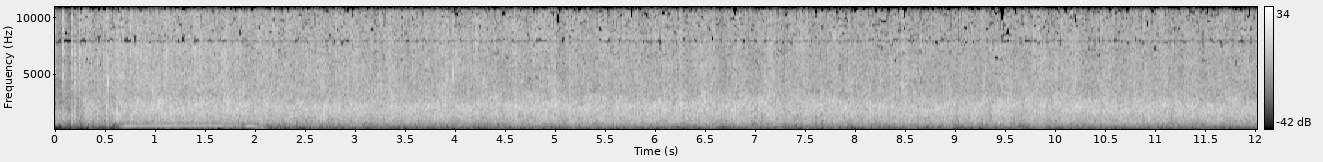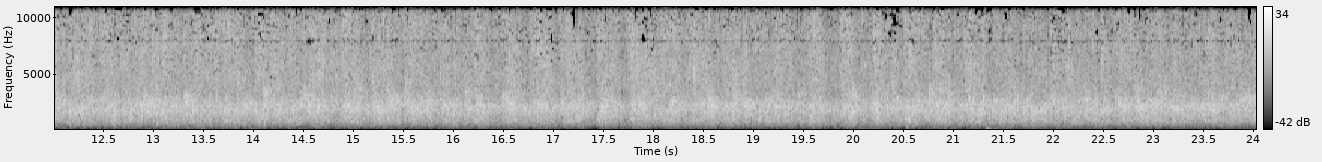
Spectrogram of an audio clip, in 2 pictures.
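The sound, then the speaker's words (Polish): An audience applauds a female performer after a music performance. The clapping is dense, steady and sustained for the whole stretch, with no break. “nagradzanie artystki oklaskami, a to dla artystów jest zawsze największa nagroda”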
